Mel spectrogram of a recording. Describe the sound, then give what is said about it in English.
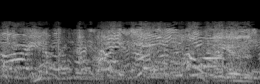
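A crowd of teenage fans scrambling for the ticket booth as the doors are opened, with a loud, steady wash of many overlapping excited voices and shouts, no single speaker standing out, sustained throughout. “When they open those doors out there, there's a mad scramble for the ticket booth.”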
